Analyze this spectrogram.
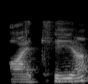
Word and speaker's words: IKEA: language so for example in english we say ikea i know most europeans hate that but that's what we say um not ikea uh we say apple nike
